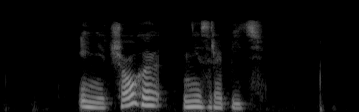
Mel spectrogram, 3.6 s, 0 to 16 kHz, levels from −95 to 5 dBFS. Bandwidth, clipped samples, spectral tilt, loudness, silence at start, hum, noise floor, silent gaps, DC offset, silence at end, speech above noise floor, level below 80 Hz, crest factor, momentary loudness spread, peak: 8 kHz; under 0.1%; -6.5 dB/octave; -44 LUFS; 0.8 s; none; -89 dBFS; none; under 0.1%; 1 s; 47 dB; -82 dBFS; 18 dB; 11 LU; -26 dBFS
